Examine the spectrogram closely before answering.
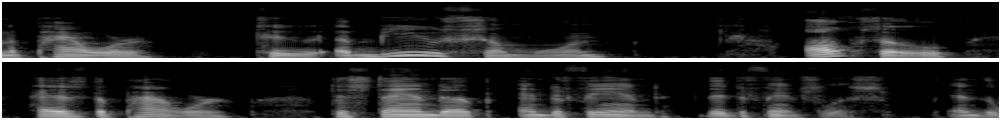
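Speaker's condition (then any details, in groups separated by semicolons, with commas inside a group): Cerebral palsy; reports speaking clearly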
